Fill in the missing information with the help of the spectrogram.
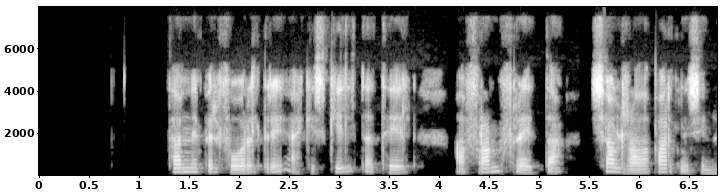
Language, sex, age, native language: Icelandic, female, 40-49, Icelandic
